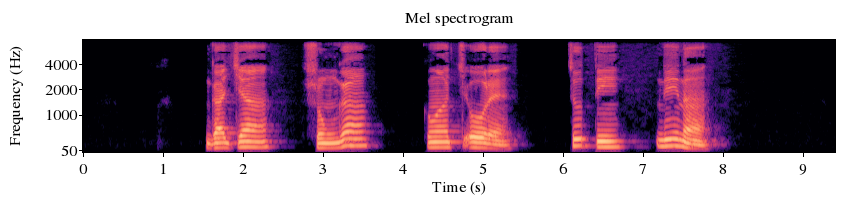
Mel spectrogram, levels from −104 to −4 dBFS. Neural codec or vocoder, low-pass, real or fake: none; 7.2 kHz; real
